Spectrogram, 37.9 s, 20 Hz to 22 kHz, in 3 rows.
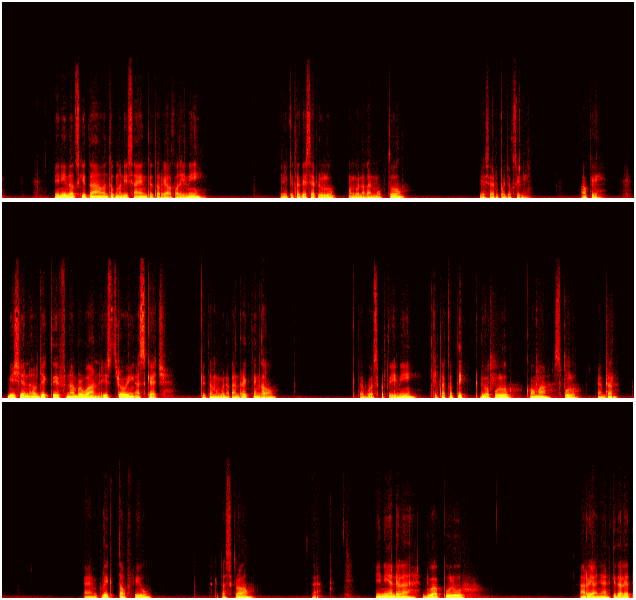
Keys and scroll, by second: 0.8 Return, 0.8 space, 10.6 space, 24.8 space, 24.9 Return, 29.8 Return, 32.0 space.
